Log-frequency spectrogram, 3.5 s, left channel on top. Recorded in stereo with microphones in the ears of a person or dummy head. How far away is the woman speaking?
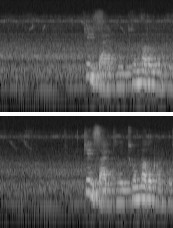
About 1.4 m.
